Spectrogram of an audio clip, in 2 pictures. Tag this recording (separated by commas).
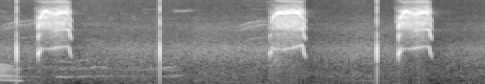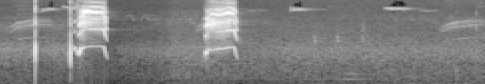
Owl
